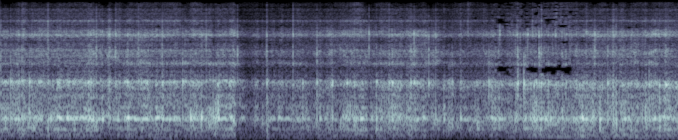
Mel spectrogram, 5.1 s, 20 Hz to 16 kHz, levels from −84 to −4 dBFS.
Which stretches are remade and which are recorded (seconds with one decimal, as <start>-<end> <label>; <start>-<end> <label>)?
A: 0.0-3.7 remade; 3.7-4.3 recorded; 4.3-5.1 remade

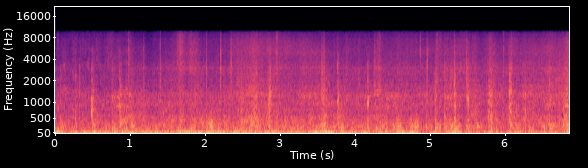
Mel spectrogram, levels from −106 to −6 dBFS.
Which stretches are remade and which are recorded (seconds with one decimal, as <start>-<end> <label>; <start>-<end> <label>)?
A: 0.0-1.0 recorded; 1.0-6.9 remade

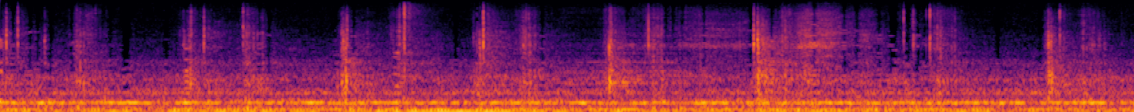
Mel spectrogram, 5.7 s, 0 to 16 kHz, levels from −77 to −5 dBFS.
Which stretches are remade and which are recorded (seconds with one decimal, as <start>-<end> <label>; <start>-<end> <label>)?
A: 0.0-2.8 recorded; 2.8-3.5 remade; 3.5-5.7 recorded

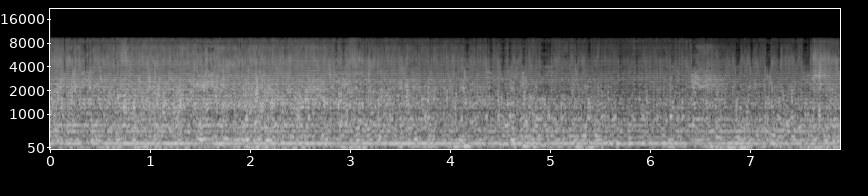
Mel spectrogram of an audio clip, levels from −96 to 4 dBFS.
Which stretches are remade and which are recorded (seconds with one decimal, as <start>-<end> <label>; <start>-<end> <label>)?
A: 0.0-7.9 remade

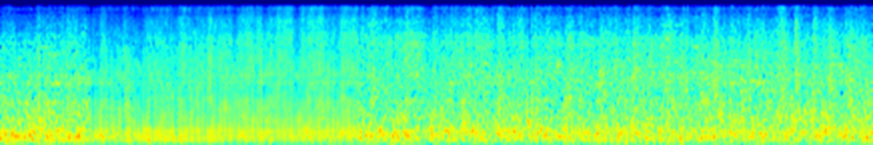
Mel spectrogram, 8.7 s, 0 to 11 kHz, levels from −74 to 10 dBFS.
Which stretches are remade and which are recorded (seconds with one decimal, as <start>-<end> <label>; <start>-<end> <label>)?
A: 0.0-0.9 recorded; 0.9-3.6 remade; 3.6-8.7 recorded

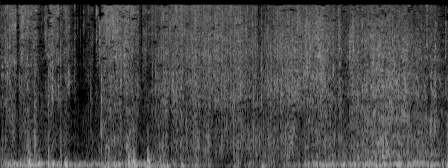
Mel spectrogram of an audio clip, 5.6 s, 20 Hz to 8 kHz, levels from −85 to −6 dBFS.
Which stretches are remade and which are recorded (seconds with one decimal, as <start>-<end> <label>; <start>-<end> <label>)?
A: 0.0-1.9 remade; 1.9-3.8 recorded; 3.8-5.6 remade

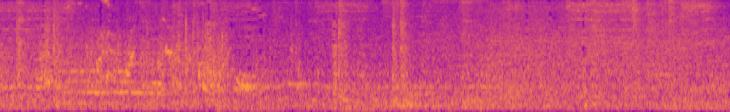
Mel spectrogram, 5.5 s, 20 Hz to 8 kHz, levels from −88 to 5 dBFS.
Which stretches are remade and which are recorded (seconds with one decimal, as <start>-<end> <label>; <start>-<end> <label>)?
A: 0.0-5.5 recorded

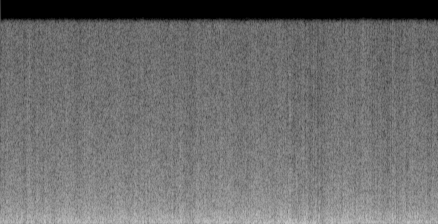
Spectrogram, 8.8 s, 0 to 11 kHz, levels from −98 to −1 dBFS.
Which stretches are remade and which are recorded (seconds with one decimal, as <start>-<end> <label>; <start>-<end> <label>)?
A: 0.0-8.8 recorded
